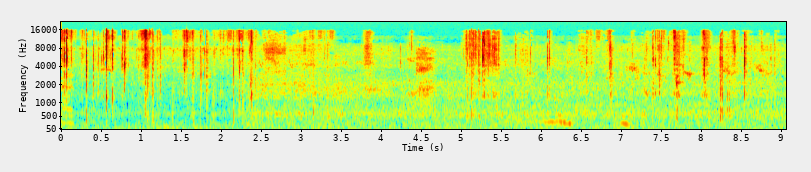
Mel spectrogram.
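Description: Mouth-eating sounds: irregular crisp crunches and chewing of crunchy food, fried pork and a raw green vegetable, close to the microphone, with a couple of brief low hums from an eater.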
